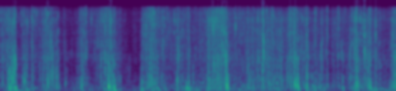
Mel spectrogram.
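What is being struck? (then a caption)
Plastic bubble wrap sheet. Fingertips pinch and pop the air bubbles on a clear plastic bubble wrap sheet resting on a lap. Sharp, bright pops come in quick, uneven bursts over a steady crinkling rustle of the plastic, with a brief quieter pause partway through.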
